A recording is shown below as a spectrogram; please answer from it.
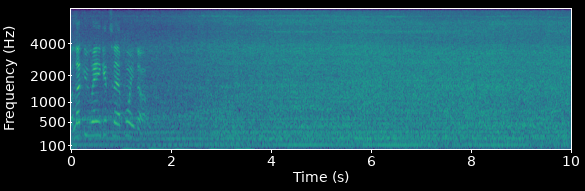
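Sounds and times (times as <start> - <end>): car engine idling: 0.0 - 9.6.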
